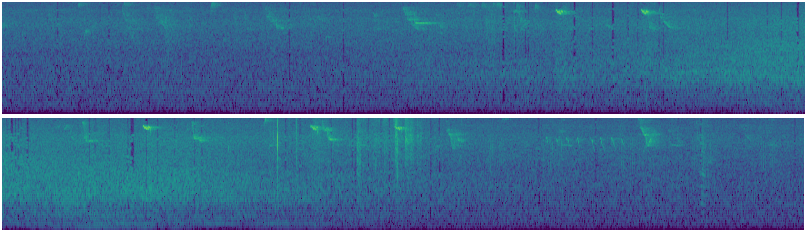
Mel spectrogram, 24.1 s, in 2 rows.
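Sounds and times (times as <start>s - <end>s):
soft hiss: 0.0s - 24.0s
bird chirps: 5.6s - 10.2s, 13.0s - 15.2s, 16.0s - 22.6s.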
